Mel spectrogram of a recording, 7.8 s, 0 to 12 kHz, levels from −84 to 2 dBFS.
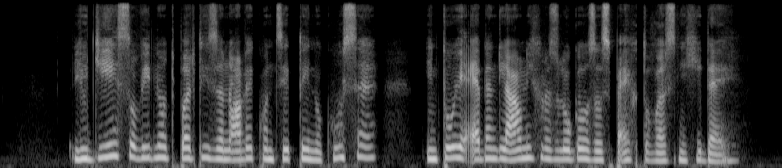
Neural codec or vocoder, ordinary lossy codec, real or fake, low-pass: codec, 44.1 kHz, 2.6 kbps, DAC; none; fake; 10.8 kHz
